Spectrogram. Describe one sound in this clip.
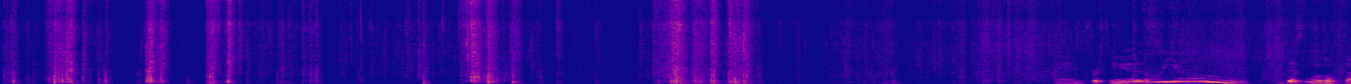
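Plastic wrap crinkles and rustles in bursts as it is handled.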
